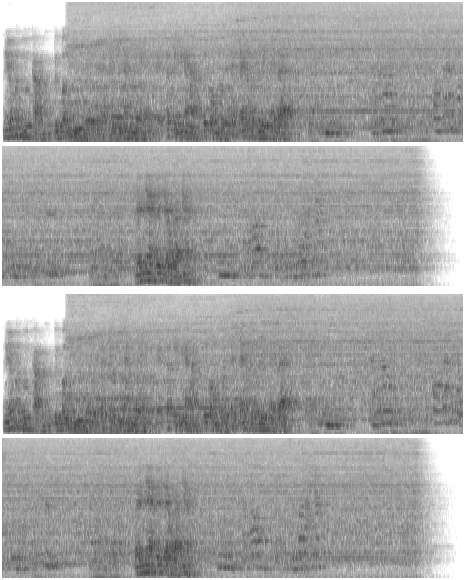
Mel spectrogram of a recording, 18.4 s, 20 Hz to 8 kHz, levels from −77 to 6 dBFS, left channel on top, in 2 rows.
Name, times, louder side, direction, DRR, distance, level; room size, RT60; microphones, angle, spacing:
voice 1, 0.0-5.7 11.8-13.0, equal, 45° left, -7 dB, 1.0 m, -21 dB
sound 1, 0.7-16.7, left 2 dB, 75° left, 0.4 m, -40 dB
sound 2, 1.2-17.5, equal, 5° right, 0.3 m, -28 dB
voice 2, 6.3-7.9 8.3-10.7 13.5-15.6, right 1 dB, 90° right, -2 dB, 0.7 m, -29 dB
4.2 x 2.0 x 3.4 m, 1.3 s
head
